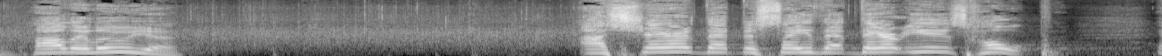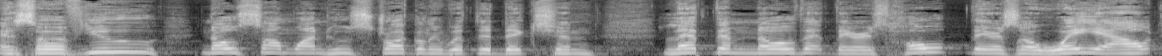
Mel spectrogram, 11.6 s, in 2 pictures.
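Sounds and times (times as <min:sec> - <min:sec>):
audience clapping: 0:00.0 - 0:04.4
speech: 0:00.2 - 0:01.0, 0:02.9 - 0:11.6.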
